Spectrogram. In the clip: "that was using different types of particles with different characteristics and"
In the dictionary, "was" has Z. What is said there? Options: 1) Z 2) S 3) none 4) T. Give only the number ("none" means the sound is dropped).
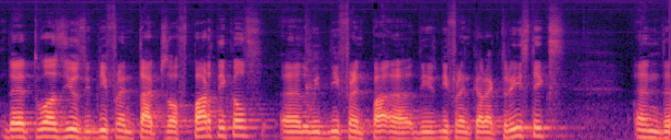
1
